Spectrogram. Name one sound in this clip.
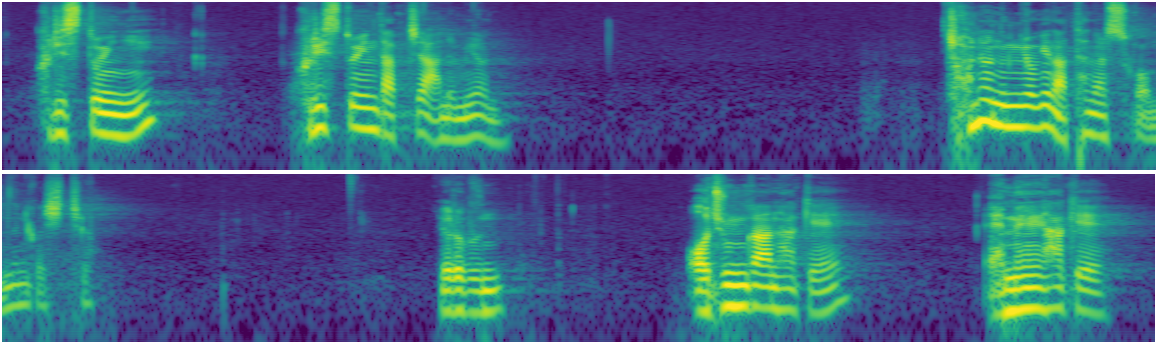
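A young man speaks calmly into a microphone in short phrases with pauses.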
